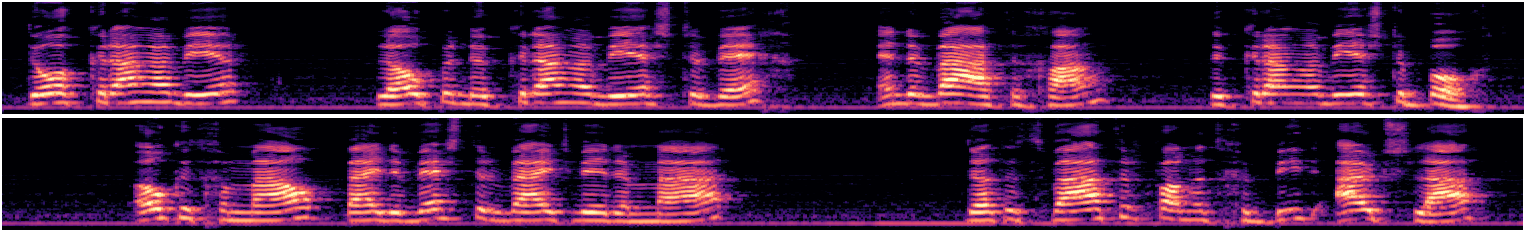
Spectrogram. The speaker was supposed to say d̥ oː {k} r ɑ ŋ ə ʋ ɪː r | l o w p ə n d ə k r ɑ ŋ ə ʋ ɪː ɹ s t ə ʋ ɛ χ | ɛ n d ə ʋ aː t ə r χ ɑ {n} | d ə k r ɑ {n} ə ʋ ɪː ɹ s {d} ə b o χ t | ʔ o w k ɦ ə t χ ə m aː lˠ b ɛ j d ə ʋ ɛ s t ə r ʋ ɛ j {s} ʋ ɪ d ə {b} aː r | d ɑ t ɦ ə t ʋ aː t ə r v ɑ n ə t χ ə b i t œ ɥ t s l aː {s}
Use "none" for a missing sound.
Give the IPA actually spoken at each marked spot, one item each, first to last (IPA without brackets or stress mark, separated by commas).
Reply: k, ŋ, ŋ, t, t, m, t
